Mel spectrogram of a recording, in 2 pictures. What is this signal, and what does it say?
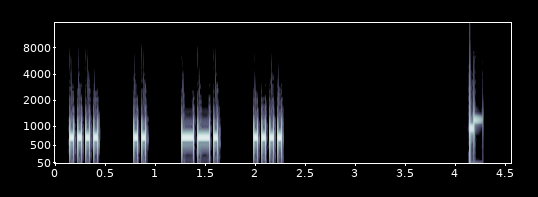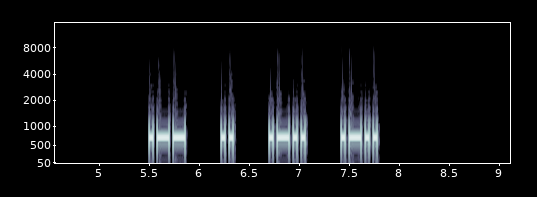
Morse code, heard as a keyed tone, about 32 wpm, spaced as for 17 wpm, 700 Hz. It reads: HIGH WILL
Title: 3x Character Spacing - Top 200 Words - 30wpm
